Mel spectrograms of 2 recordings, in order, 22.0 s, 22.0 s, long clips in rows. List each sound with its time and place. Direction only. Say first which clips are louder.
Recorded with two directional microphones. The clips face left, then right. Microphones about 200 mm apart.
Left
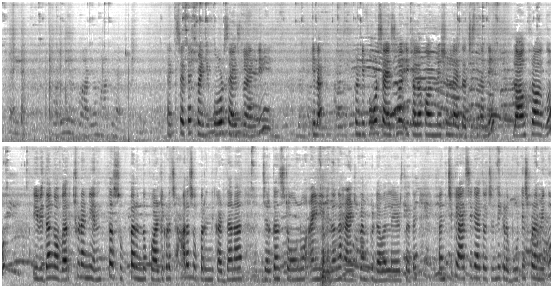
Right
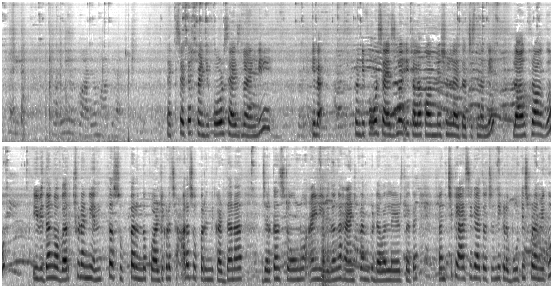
3.3 s a woman's voice: right 3 dB; 25° right (ahead or behind)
